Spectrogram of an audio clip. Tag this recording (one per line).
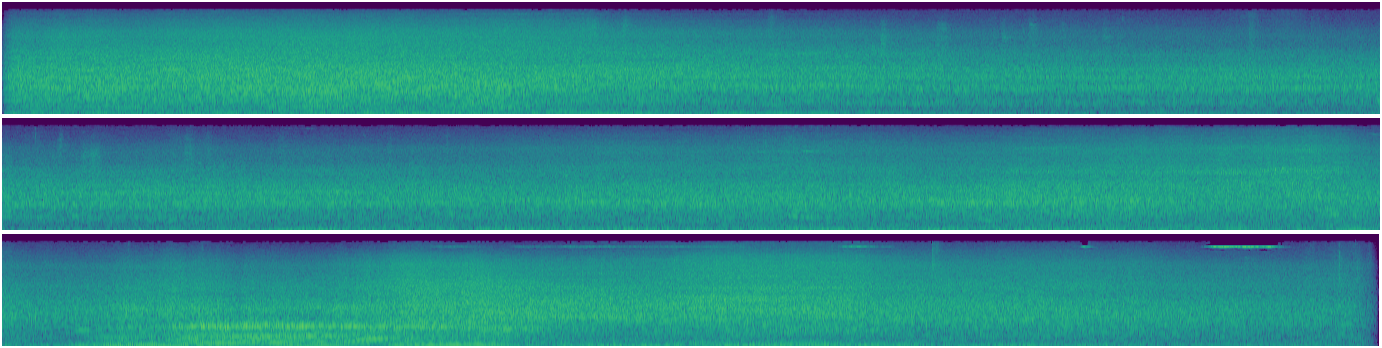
traffic
ambient
street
